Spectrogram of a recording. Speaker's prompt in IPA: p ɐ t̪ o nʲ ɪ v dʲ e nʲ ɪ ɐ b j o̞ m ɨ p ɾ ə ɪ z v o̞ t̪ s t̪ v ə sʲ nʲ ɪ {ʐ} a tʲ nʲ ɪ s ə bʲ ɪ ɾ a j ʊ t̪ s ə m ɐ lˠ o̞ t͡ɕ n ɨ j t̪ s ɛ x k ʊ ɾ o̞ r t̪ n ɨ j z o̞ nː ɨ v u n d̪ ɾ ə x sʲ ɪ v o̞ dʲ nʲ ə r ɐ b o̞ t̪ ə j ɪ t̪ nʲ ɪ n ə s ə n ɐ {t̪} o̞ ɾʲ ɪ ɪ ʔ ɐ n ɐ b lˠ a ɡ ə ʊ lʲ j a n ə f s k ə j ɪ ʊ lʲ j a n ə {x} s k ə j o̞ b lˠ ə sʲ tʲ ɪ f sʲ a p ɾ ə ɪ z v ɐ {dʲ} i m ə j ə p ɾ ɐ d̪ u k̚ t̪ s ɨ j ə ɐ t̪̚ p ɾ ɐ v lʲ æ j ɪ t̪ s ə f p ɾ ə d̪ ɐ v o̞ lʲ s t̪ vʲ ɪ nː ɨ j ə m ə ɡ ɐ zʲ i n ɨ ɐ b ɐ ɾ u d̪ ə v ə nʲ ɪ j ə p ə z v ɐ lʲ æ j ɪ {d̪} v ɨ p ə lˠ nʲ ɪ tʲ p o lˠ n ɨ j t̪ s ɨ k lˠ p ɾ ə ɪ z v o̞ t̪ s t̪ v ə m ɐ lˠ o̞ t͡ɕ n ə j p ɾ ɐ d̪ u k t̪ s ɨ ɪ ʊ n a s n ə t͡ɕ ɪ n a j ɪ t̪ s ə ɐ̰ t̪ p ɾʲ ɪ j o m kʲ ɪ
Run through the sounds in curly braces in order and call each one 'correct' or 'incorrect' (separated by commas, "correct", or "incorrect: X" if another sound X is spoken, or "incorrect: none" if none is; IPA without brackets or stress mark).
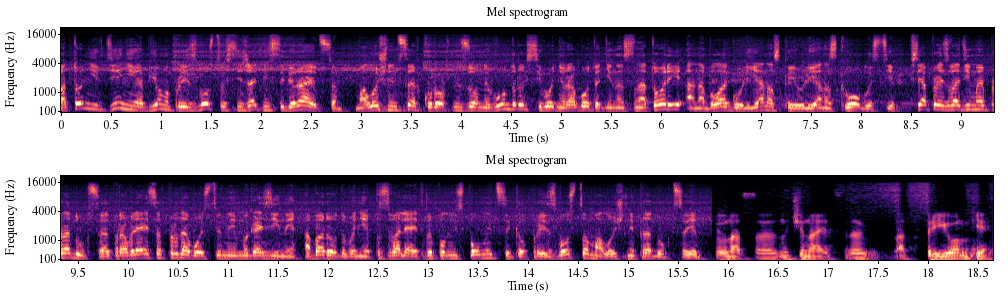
correct, correct, incorrect: f, correct, incorrect: t̪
